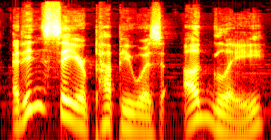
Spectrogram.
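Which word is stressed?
ugly. The word 'ugly' carries the main stress. The puppy has some other flaw instead. "the message there is maybe it's not that smart, but it's cute"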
